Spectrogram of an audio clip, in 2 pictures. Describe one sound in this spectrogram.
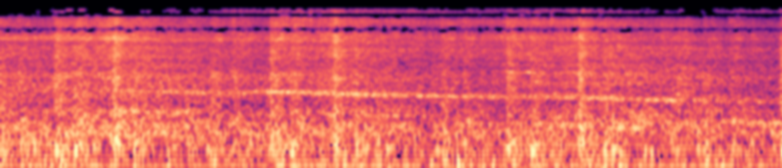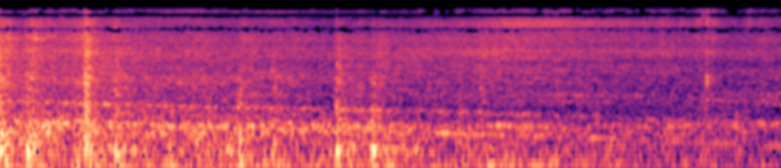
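Train brakes squeal with a falling whine.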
